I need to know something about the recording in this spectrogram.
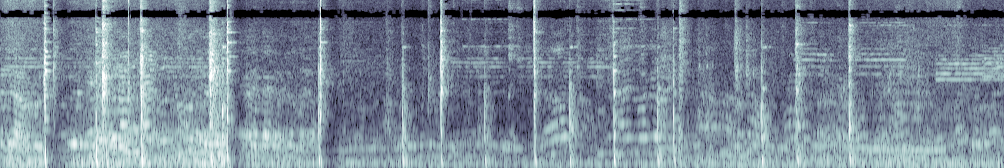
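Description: A heavy curved cleaver chopping a cow's leg on a wooden log block: repeated sharp chops, about one or two a second, some harder than others.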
